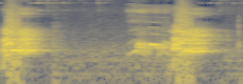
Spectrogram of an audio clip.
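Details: German Shepherd guarding babies and children, giving two loud barks about one and a half seconds apart, with a softer vocal sound just before the second.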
